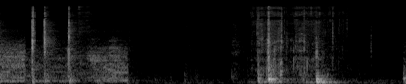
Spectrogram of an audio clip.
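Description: Handling noise from a plate and plastic wrapper: a few sharp clicks and taps, about a second of quiet, then more knocking and rustling as the plate goes into a freezer.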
